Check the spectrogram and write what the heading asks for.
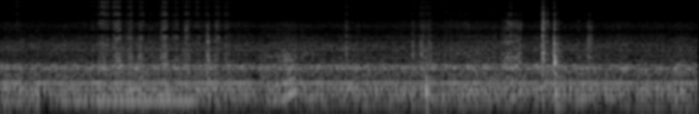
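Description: A serrated knife saws through a toasted club sandwich, and the crisp bread rasps in short scrapes. A couple of sharp knocks come about seven seconds in, over a steady background hum.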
